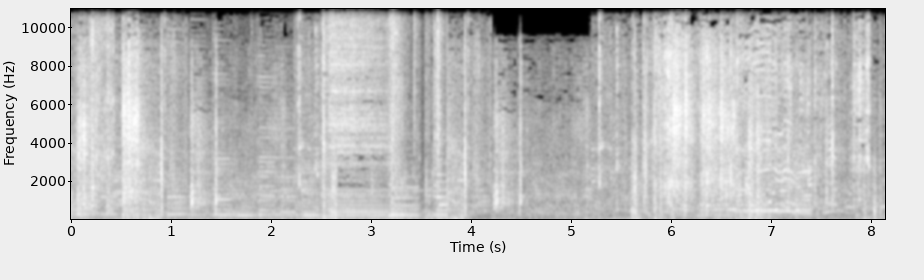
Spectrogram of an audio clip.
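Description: Stunt scooter wheels rolling on a concrete skatepark ramp, with several sharp knocks. In the second half the scooter clatters down on the concrete as the rider falls hard. Background music and voices run underneath.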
